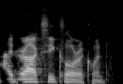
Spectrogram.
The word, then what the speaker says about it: hydroxychloroquine: Hydroxychloroquine.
